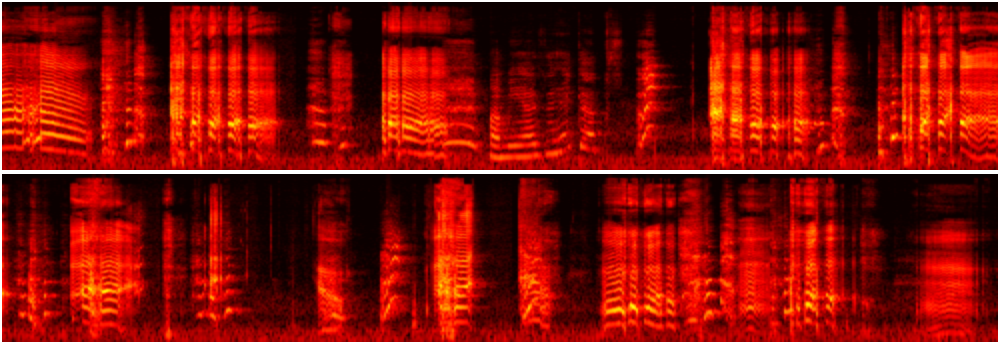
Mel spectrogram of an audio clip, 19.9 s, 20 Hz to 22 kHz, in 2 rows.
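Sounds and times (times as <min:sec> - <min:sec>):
small child laughing: 0:00.0 - 0:04.6, 0:06.4 - 0:12.4, 0:15.4 - 0:18.7
child hiccuping: 0:06.4 - 0:08.0, 0:09.0 - 0:10.0, 0:10.7 - 0:12.4, 0:13.1 - 0:15.6.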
